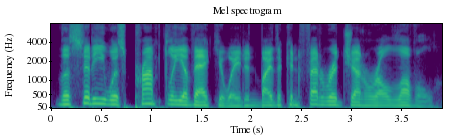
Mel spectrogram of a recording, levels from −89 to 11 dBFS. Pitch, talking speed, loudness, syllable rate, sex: 125 Hz, 155 wpm, -20 LUFS, 5.8 syllables/s, male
